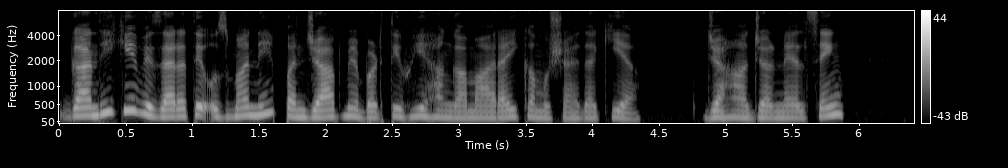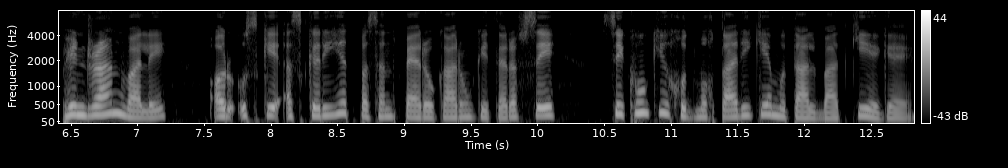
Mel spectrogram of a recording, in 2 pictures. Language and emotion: Urdu, neutral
